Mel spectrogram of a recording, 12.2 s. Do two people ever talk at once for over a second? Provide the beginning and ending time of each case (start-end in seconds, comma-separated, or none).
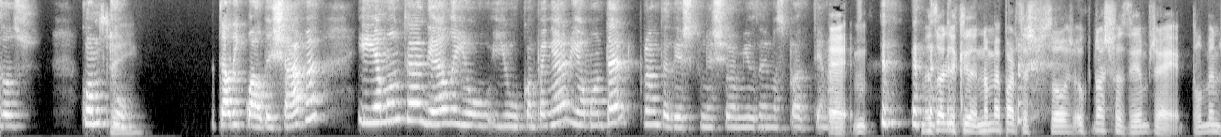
none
